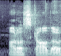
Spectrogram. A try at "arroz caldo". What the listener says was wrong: Technically, you're supposed to roll the R's. Can you roll the R's?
